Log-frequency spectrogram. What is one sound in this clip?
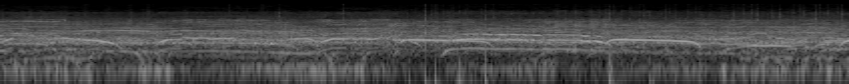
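A large crowd murmurs and cheers outdoors.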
